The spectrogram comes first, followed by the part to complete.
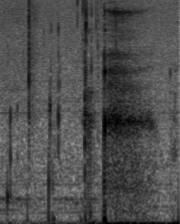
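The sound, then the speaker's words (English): A quiet sip of Oktoberfest Märzen lager beer: a few soft lip and mouth clicks, then a short slurping draw of liquid followed by a swallow, with no one speaking. “So let me give it one last sip, and then I'll get right to the score.”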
